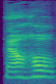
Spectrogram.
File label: "ran2 hou4", Chinese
